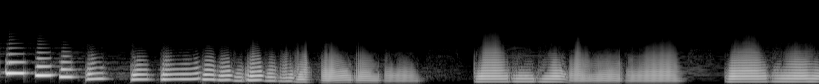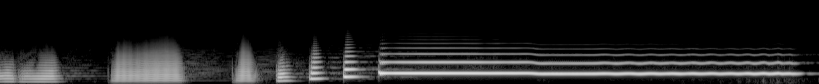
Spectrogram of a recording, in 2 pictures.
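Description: Solo trombone playing: a run of short notes, a slide down into low notes held with vibrato, then one long high note sustained through the last four seconds as the piece ends.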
